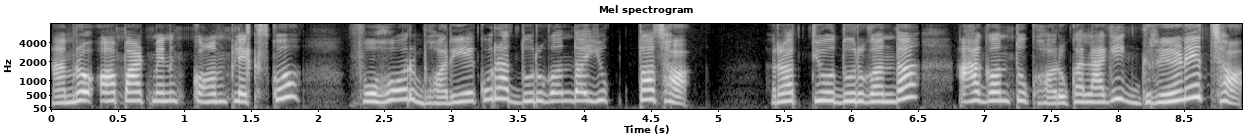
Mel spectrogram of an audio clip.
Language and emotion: Nepali, disgusted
